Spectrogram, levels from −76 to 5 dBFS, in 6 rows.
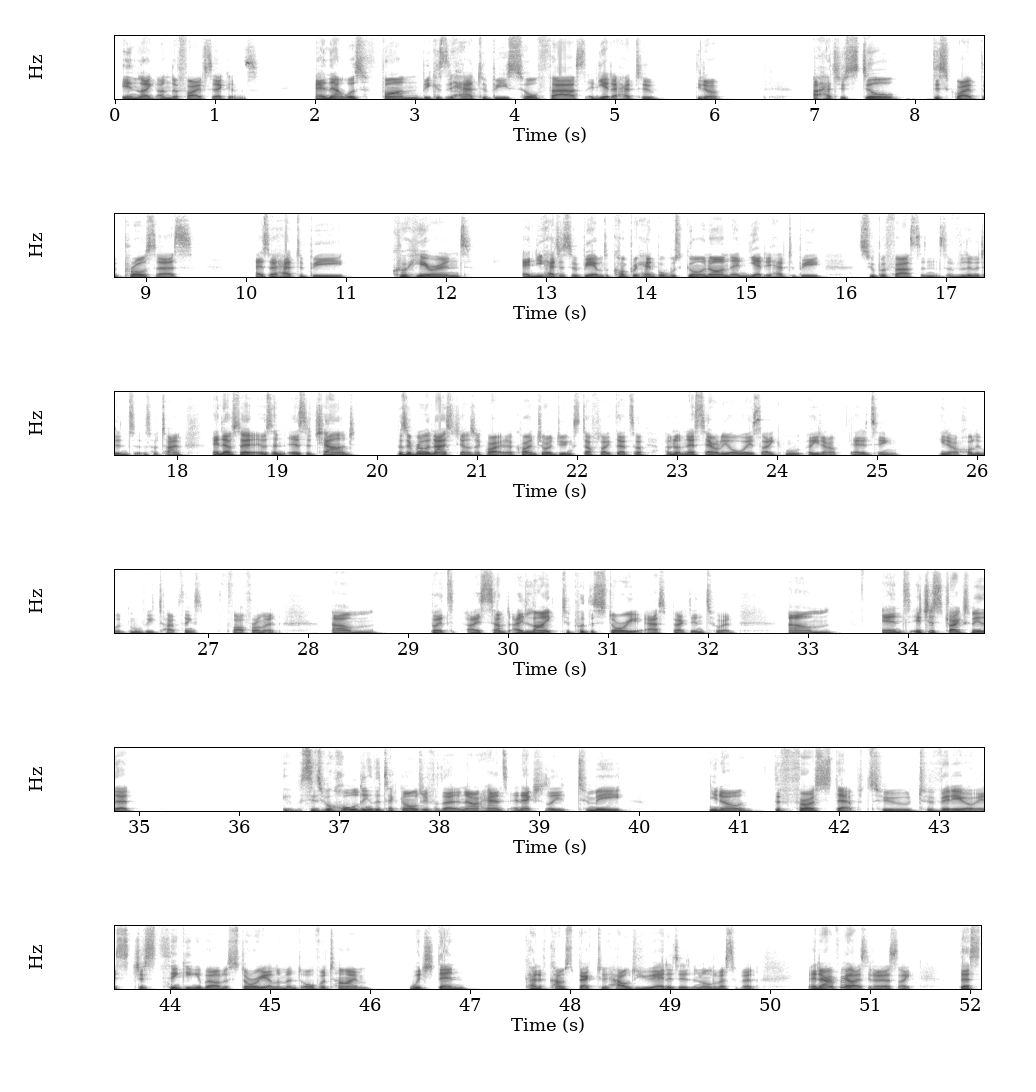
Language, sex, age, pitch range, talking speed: English, male, 30-49, 95-125 Hz, 210 wpm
